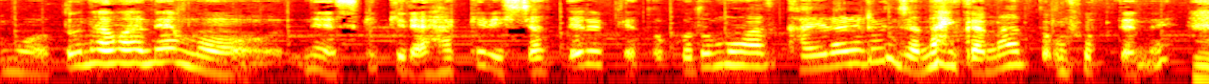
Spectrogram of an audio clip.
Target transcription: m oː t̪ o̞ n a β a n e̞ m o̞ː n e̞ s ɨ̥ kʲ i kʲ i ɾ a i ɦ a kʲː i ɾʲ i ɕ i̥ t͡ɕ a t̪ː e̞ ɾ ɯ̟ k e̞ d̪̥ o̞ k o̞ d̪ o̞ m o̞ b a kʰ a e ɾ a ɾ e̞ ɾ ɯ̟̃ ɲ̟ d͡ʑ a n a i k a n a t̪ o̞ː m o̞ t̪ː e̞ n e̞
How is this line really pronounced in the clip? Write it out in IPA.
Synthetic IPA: m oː t̪ o̞ n a β a n e̞ m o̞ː n e̞ s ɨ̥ kʲ i kʲ i ɾ a i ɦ a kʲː i ɾʲ i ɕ i̥ t͡ɕ a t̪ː e̞ ɾ ɯ̟ k e̞ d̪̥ o̞ k o̞ d̪ o̞ m o̞ β a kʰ a e ɾ a ɾ e̞ ɾ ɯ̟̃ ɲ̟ d͡ʑ a n a i k a n a t̪ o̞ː m o̞ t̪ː e̞ n e̞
